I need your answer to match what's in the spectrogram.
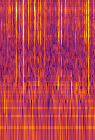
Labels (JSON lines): {"label": "ambient", "recorder": "HydroMoth"}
